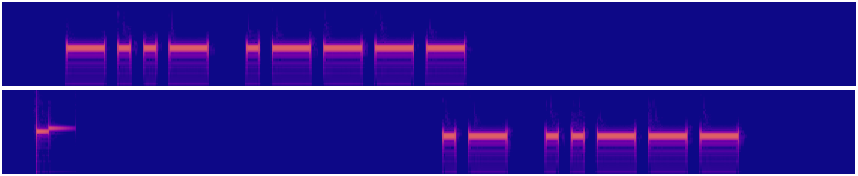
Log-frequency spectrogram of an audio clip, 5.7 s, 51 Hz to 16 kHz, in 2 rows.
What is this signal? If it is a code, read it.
Morse code, heard as a keyed tone, about 28 wpm, 700 Hz. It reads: X1 A2
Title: Single-Letter Single-Number 28wpm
